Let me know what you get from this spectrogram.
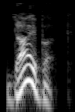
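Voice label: "dybbuk", British English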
